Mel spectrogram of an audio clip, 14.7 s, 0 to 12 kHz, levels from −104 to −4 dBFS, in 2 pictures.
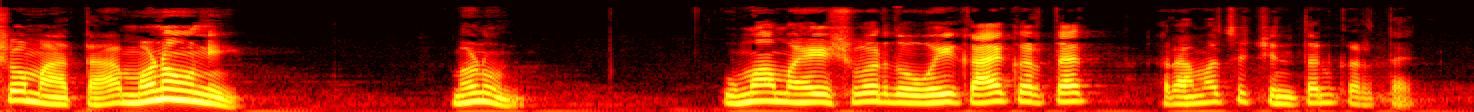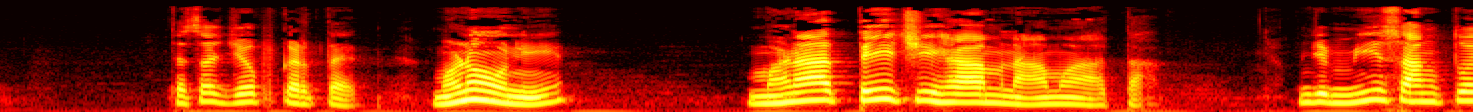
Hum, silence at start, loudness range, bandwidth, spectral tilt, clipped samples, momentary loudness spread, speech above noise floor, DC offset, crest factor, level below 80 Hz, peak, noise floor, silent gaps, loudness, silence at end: none; 0 s; 10 LU; 10 kHz; -6 dB/octave; under 0.1%; 19 LU; 57 dB; under 0.1%; 20 dB; -70 dBFS; -2 dBFS; -78 dBFS; none; -21 LUFS; 0 s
